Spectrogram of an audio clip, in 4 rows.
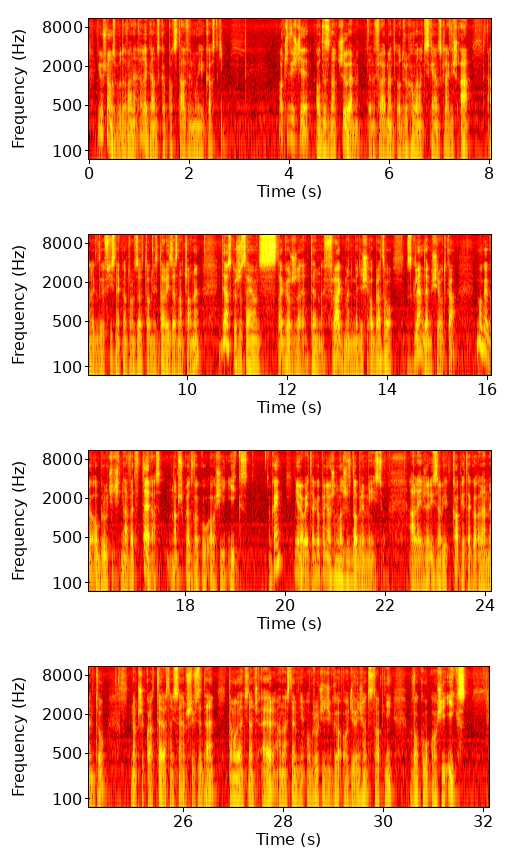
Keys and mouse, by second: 0.1 a, 7.8 ctrl+z, 17.1 r, 24.7 shift+d.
